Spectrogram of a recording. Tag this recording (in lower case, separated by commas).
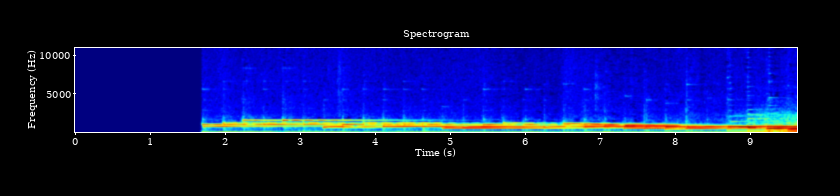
music, silence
